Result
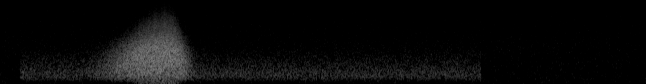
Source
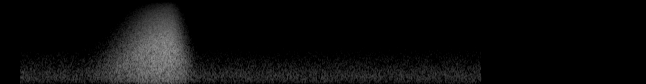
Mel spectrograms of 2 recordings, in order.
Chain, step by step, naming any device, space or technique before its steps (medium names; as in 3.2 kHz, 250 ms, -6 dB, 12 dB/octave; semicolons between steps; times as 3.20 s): aircraft radio (band-pass 320–2500 Hz; hard clipper -29 dBFS, distortion -8 dB; white noise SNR 14 dB); gate with hold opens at -49 dBFS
